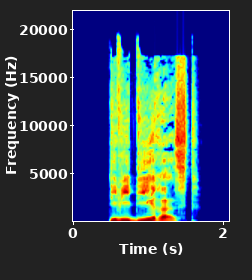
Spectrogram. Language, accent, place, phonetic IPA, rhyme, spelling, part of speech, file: German, Germany, Berlin, [diviˈdiːʁəst], -iːʁəst, dividierest, verb, De-dividierest.ogg
- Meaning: second-person singular subjunctive I of dividieren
